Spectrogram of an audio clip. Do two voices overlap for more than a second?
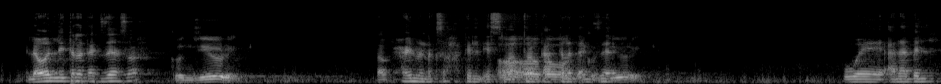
Yes, from 5.0 s

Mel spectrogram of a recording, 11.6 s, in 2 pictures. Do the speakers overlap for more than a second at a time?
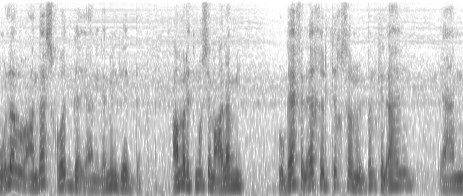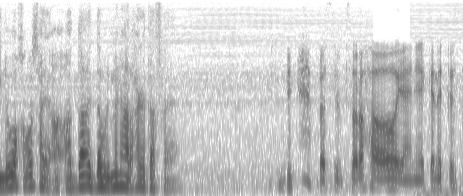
No

